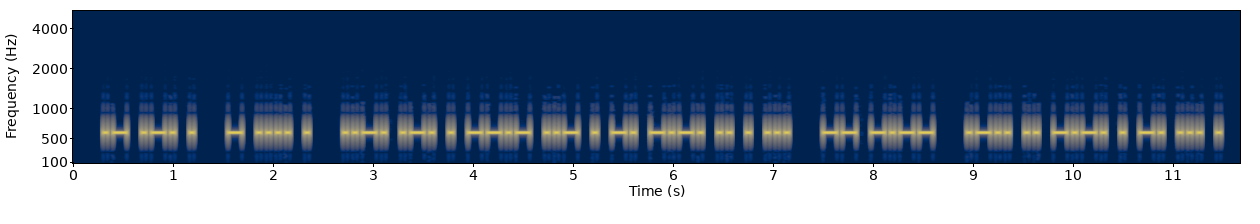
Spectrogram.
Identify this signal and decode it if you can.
Morse code, heard as a keyed tone, about 25 wpm, 600 Hz. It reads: ARE THE FREQUENCIES MY LICENSE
